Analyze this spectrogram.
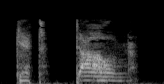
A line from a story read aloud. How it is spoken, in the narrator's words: he hissed at me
